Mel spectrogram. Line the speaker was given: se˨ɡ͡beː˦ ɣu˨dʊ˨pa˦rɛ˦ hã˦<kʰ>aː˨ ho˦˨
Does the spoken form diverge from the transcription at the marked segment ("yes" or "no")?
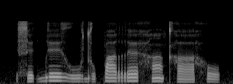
no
